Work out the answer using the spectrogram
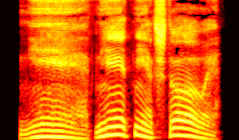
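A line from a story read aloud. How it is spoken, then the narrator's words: Exclaimed. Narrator (Russian): воскликнул распорядитель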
